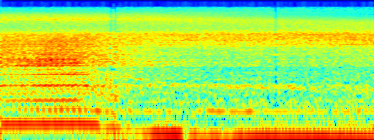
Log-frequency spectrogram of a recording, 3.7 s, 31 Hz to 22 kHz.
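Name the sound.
2017 Hyundai Elantra engine revving up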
